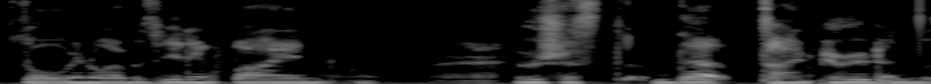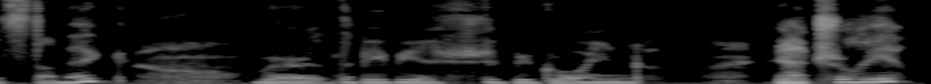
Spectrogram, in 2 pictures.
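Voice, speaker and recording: A woman in her thirties with a low, raspy, breathy voice, speaking softly and hesitantly as a podcast guest, with many fillers and restarts. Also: fairly even intonation, unhurried. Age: 30s. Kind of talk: casual interview talk.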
